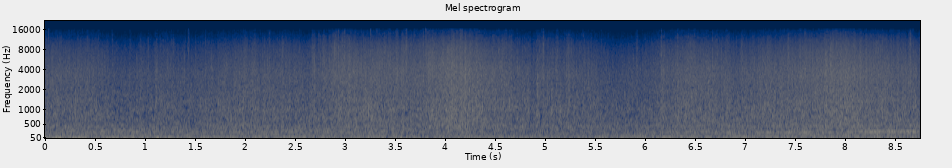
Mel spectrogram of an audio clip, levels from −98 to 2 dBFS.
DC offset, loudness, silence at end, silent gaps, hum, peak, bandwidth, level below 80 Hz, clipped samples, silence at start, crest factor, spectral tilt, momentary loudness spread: under 0.1%; -47 LUFS; 0 s; none; none; -28 dBFS; 16.5 kHz; -56 dBFS; under 0.1%; 0 s; 20 dB; -2.5 dB/octave; 7 LU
